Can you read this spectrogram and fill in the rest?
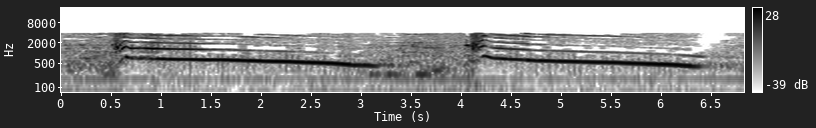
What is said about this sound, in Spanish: Aullaba a la luna. Por eso, niñas y niños, es que dicen que los coyotes aullan en la noche mirando al cielo directamente hacia la luna.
